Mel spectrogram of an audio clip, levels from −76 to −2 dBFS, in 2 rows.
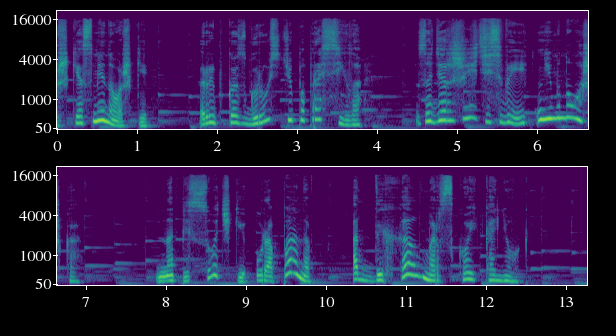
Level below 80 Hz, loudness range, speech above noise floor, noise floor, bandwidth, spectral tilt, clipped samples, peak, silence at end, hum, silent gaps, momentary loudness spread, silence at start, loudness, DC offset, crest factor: -60 dBFS; 3 LU; 28 dB; -53 dBFS; 17 kHz; -4.5 dB/octave; under 0.1%; -12 dBFS; 0 s; none; none; 12 LU; 0 s; -26 LUFS; under 0.1%; 14 dB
